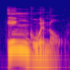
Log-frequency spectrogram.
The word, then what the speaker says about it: inguinal: It looks strange on paper, but the common American medical pronunciation is inguinal.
